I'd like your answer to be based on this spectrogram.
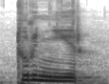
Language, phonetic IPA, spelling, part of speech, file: Ukrainian, [tʊrˈnʲir], турнір, noun, Uk-турнір.ogg
- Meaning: 1. tournament 2. tournament, tourney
